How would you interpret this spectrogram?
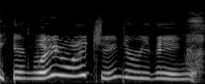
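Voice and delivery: giggling through words. Quoting the other speaker back while unable to stop: laughing while talking. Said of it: "I keep laughing".

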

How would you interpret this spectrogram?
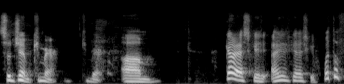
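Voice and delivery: acted calm incredulity, not angry at all. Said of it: "that was his attitude".

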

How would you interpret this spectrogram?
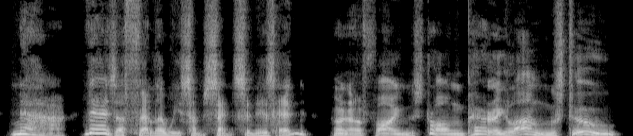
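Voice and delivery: creaking, rickety, creaky voice. Narrator reading a remark after the skipper roars, in Old Pig's creaky voice. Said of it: "Old Pig's creaky voice".

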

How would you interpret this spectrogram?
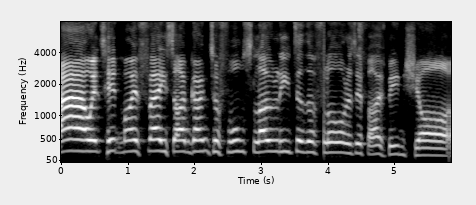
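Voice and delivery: very high, slow, theatrical mock whimpering cry.

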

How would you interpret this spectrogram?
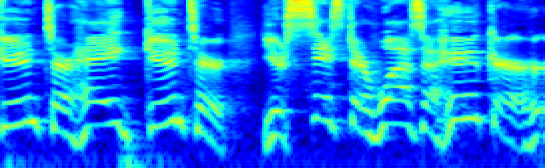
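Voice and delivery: very high, full-volume, shrill taunting shout. Taunting an enemy guard through a door: yelling at the top of lungs. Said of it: "I just wanna yell at the top of my lungs".

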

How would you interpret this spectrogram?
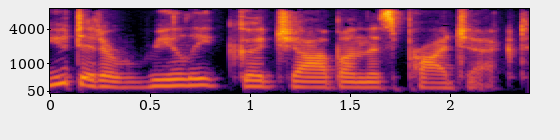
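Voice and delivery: mock-serious deadpan, straight-faced serious tone. Recalling a high school physics teacher's compliment, retelling it in a serious deadpan tone. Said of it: "super straight face, serious tone".

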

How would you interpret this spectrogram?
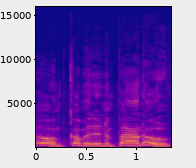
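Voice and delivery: put-on speaking with an Italian accent. A host acts out Tank stunting for the camera: Tank with Italian accent. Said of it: "why you made him sound Italian?".

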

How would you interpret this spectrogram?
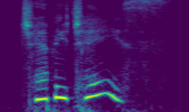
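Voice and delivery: hushed, breathy whisper under the breath. Talking with another speaker, someone names a former cast member, whispering. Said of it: "and I'm whispering".

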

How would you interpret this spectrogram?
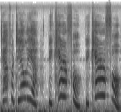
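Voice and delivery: very high, shrill, alarmed shouting. A narrator reads the flowers and butterflies calling after a girl entering a witch's garden, shouted. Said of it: "the flowers and the butterflies shouted".

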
